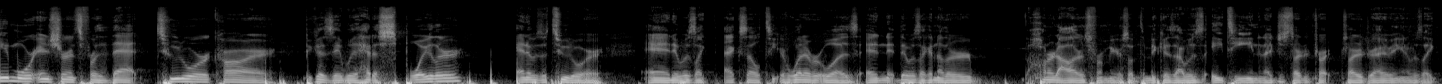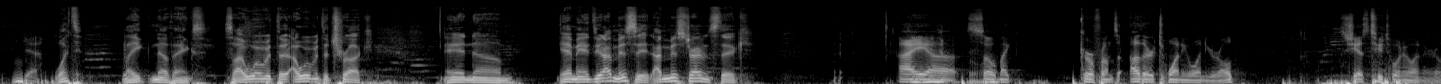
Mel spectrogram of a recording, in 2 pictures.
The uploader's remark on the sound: LIVE at the LAN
